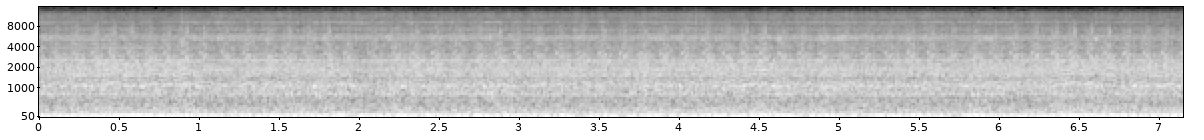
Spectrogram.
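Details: 1966 Pontiac Grand Prix, 389 CI, automatic, barn find unused about 30 years, first start on slight throttle with little fuel: loud, slightly uneven lumpy idle with clatter, runs rough with chewed spark plug wires; fuel pump not pulling.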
